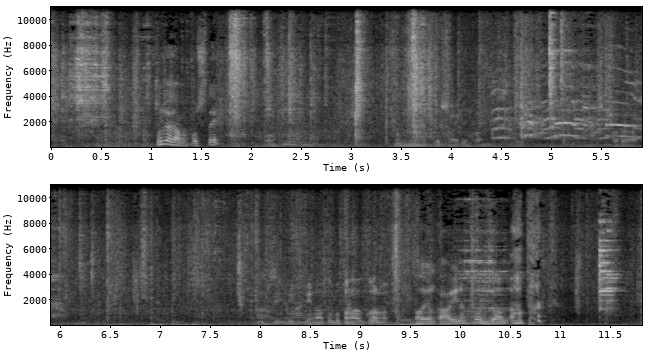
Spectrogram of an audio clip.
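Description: A man speaks casually nearby.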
